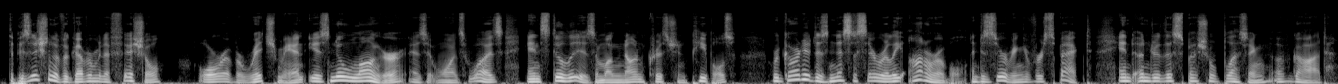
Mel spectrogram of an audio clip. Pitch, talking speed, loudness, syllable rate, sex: 130 Hz, 180 wpm, -19 LUFS, 5.5 syllables/s, male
